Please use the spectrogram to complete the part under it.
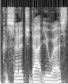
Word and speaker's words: Kucinich: That name is spelled K-U-C-I-N-I-C-H. Kucinich. Now, I know that some people have trouble pronouncing it. I want to reassure you that it took me years to learn how to pronounce it.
